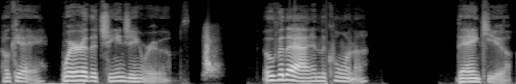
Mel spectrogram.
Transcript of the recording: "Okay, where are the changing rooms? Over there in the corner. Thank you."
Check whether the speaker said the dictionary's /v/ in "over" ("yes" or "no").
yes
